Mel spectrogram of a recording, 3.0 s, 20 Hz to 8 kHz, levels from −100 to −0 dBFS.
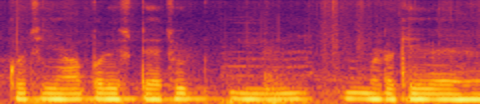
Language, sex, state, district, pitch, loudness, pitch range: Hindi, male, Bihar, Muzaffarpur, 120 Hz, -14 LUFS, 115-120 Hz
